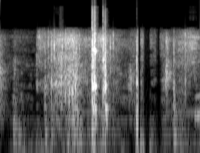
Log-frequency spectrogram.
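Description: Handling noise on a webcam's built-in microphone as the camera is grabbed and turned: a loud scraping, rubbing rush with a few sharp knocks about a second in.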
